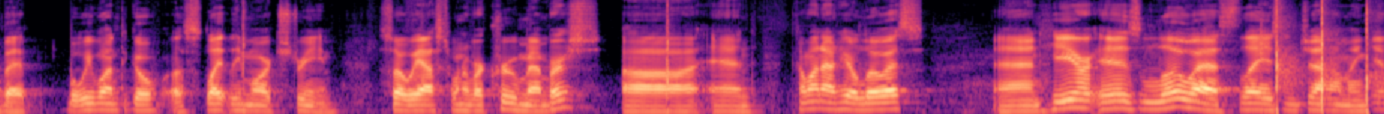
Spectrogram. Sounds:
Speech

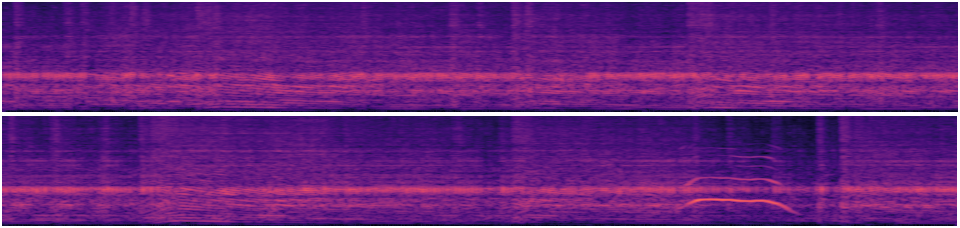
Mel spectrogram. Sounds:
Vehicle

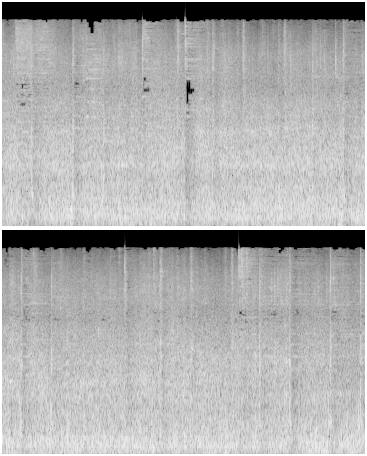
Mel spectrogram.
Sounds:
train wagon, Clickety-clack, Train, Rail transport

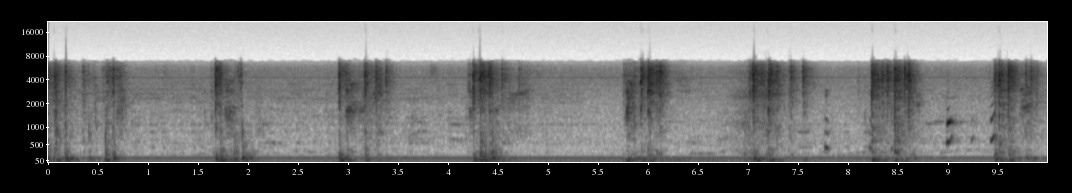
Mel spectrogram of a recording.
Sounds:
Speech, Animal, Tap

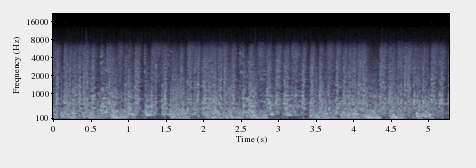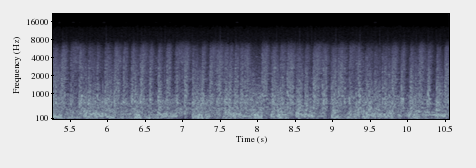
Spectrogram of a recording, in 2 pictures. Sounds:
Percussion, Speech, Music

